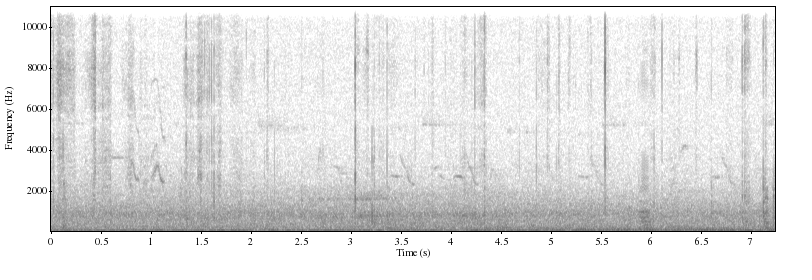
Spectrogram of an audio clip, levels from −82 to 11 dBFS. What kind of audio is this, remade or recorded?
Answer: recorded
